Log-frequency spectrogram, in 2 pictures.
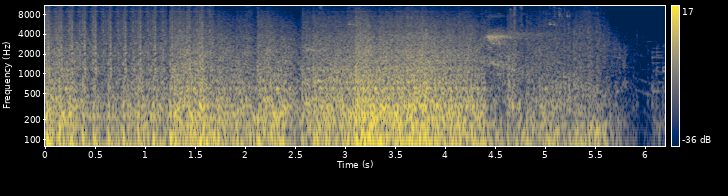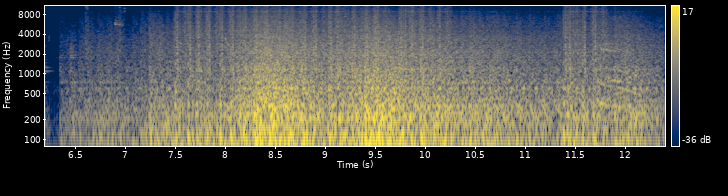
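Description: Rapid gunfire from the online shooter CrossFire rattles almost without pause, with bursts and single shots piling up loudly, a brief near-silent gap in the middle, then steady firing again.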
